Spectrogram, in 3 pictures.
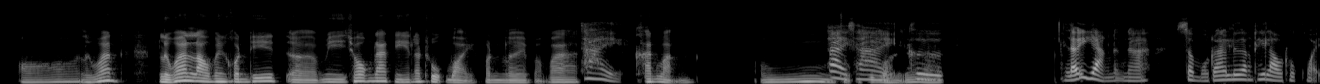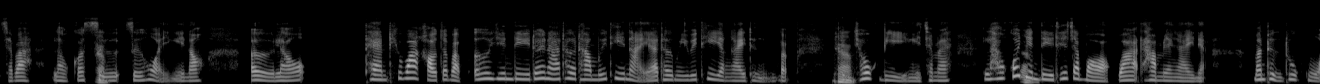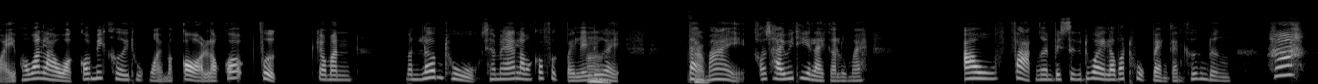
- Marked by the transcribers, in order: other background noise; unintelligible speech; tapping
- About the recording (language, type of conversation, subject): Thai, advice, ทำไมคุณถึงกลัวการแสดงความคิดเห็นบนโซเชียลมีเดียที่อาจขัดแย้งกับคนรอบข้าง?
